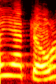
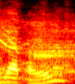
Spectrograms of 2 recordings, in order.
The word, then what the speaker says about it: gia trưởng: Bạn ơi, bạn có gia trưởng lắm không? Mình không gia trưởng không? Gia trưởng chứ không phải gia tưởng.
